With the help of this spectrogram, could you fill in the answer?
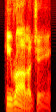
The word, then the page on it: hierology: British English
